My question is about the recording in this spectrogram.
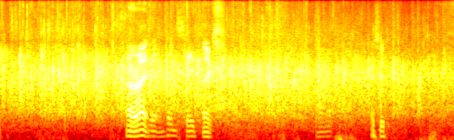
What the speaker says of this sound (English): So let's give him an applause.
